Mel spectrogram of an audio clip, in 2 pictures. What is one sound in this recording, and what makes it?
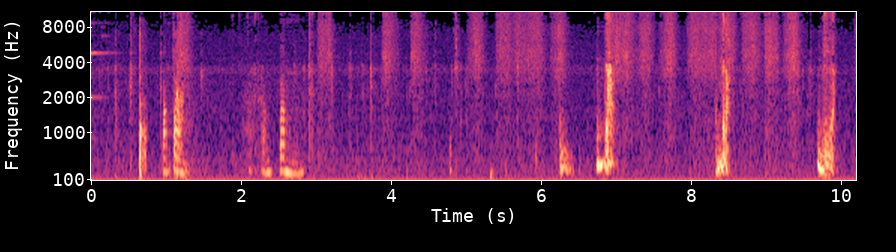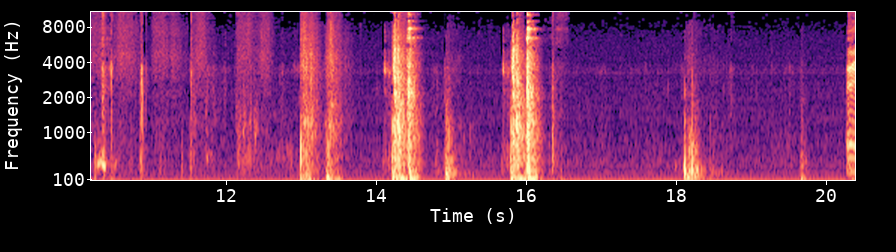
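A young person speaks in short bursts close to a microphone.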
